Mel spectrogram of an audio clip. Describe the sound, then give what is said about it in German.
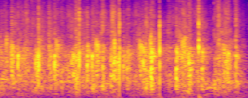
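Steady audience applause: a dense, continuous patter of many hands clapping at once, sustained at an even loudness with no voices standing out. “Applaus für Holgi.”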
